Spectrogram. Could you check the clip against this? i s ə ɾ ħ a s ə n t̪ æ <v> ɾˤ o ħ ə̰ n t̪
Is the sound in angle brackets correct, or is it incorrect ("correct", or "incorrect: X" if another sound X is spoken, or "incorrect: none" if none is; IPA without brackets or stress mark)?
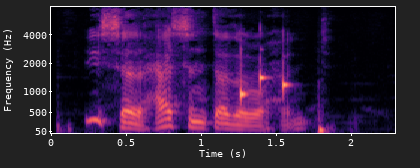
incorrect: ð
